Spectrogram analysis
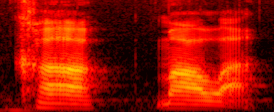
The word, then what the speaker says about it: Kamala: Stress the first syllable. Oh, so Kamala. That doesn't help.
